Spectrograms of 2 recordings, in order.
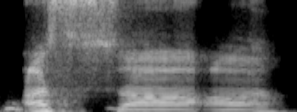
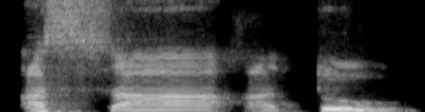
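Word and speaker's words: السَّاعَة: Sin is a shamsi letter, it will kill the sound of lam and doubles its sound. So pronunciation is as-sa'a, and al changes to the must one.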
